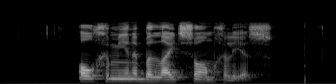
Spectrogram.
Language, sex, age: Afrikaans, male, 21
